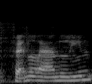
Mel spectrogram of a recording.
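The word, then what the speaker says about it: phenylalanine: with a P but because the pronunciation of fennel Anolene is an F pronunciation.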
